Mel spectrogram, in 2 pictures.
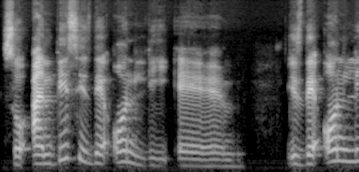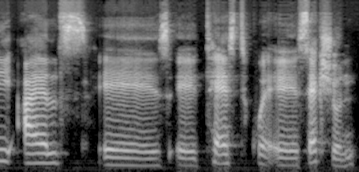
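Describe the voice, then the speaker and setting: Bright-voiced woman tutor, halting explanation. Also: fairly low pitch, animated. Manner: frequent "uh" and "you know" fillers, repeats words, checks with "okay?". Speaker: IELTS tutor. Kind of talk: unscripted teaching explanation.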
